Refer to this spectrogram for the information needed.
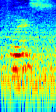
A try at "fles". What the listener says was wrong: Fles. Se você falar fleis muito curto, muito abafado, vai sair fleis. Fleis é carne. Agora se você falar fles, fles. O F, fles. Porque o VEI E o F, né, às vezes tem muita dificuldade na pronúncia, parece muito.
